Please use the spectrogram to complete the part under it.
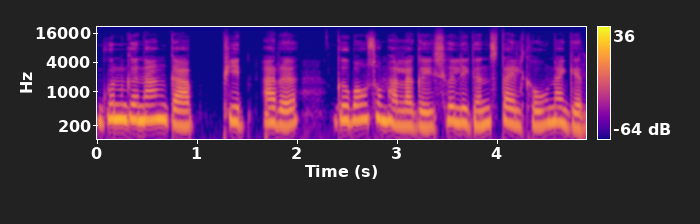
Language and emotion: Bodo, neutral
